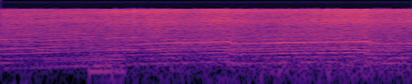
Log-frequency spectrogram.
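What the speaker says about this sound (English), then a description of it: "he revs his engine up so much" A race car engine in a racing video game revs steadily and continuously, its pitch climbing and shifting through gears, loud and close with no talk over it.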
